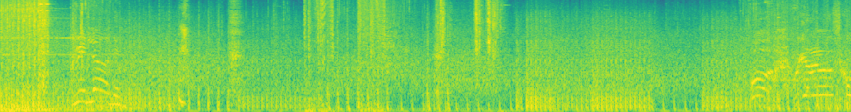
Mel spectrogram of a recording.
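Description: Bursts of automatic gunfire rattle in a match of Apex Legends Mobile, rapid close shots broken by short pauses, with game voice lines heard over parts of it.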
